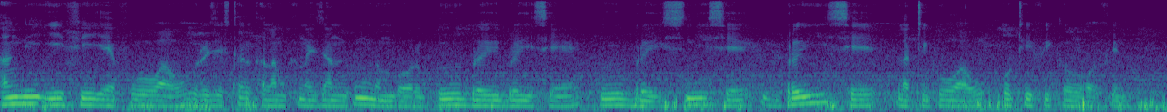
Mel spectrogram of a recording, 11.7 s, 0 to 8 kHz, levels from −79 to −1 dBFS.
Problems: constant background noise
